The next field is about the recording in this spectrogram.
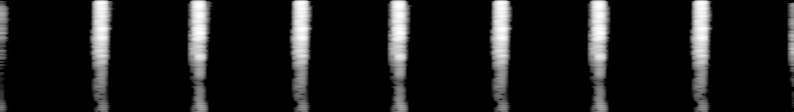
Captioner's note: clock ticking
